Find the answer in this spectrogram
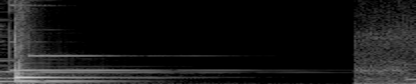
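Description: The last note of a quick, bell-like jingle: one struck, chime-like note rings out and fades away within about a second. Near the end, a faint background music bed comes in.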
